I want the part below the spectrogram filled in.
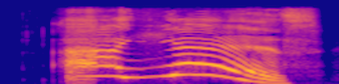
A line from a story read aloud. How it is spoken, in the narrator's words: exclaimed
